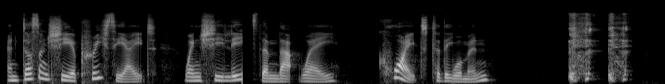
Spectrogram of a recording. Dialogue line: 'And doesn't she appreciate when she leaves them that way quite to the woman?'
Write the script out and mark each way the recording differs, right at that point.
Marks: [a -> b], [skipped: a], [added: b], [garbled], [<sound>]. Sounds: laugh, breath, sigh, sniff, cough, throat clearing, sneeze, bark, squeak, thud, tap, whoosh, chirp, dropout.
'And doesn't she appreciate when she leaves [dropout] them that way quite to the woman?' [cough]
